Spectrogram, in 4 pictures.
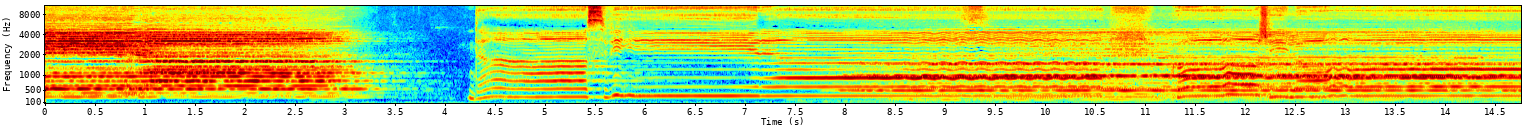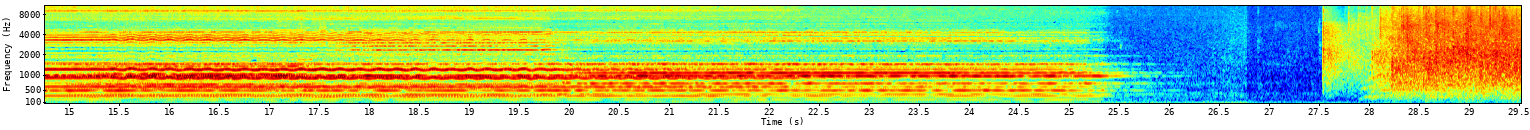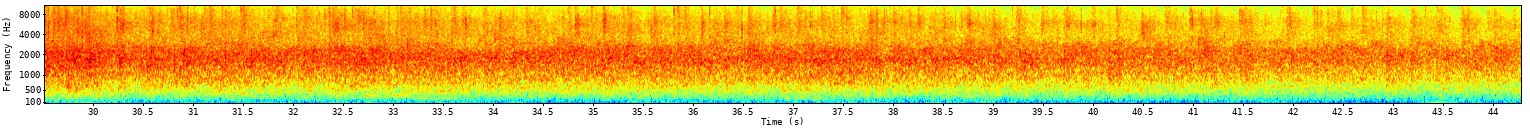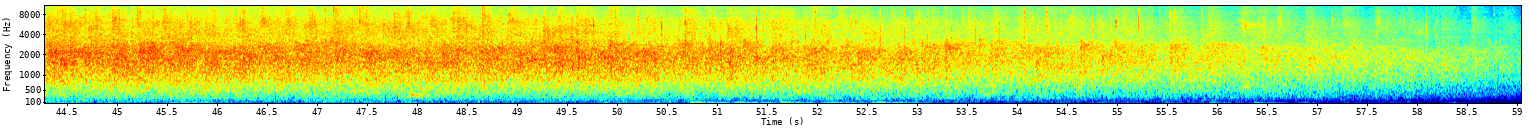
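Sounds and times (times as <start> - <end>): audience applause: 27.5 - 59.0.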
